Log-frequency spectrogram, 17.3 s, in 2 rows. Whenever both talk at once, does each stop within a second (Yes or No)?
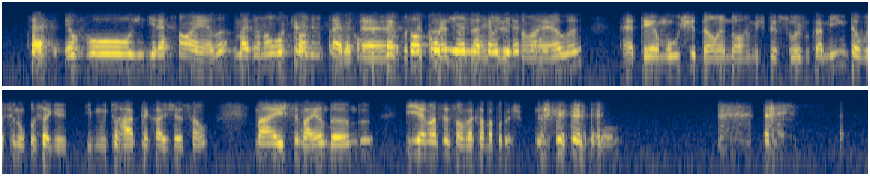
No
